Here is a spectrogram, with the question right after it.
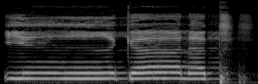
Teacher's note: نون ساکن کے بعد کاف ہے، اخفا کیا جائے گا، تائے ساکنہ پر ہمس ہوگی.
